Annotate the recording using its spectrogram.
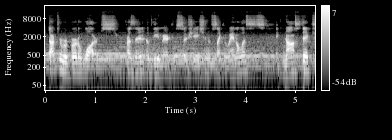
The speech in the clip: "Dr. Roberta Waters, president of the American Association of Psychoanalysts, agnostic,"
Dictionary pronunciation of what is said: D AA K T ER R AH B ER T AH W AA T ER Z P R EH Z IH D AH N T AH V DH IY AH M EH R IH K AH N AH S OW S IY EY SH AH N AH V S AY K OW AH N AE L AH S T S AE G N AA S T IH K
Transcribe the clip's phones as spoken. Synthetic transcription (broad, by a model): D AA K T ER R AH B ER T AH W AA T ER Z P R EH Z IH D AH N T AH V DH IY AH M EH R IH K AH N AH S OW S IY EY SH AH N AH V S AY K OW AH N L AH S T S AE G N AA S T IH K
